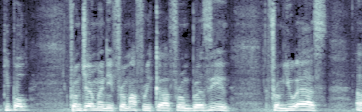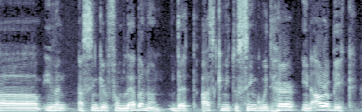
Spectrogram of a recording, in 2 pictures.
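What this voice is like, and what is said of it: Non-native accent in English. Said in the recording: “you can hear my accent, but think about 3 years ago, it was much even worse than now. Like, my English was really bad.”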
